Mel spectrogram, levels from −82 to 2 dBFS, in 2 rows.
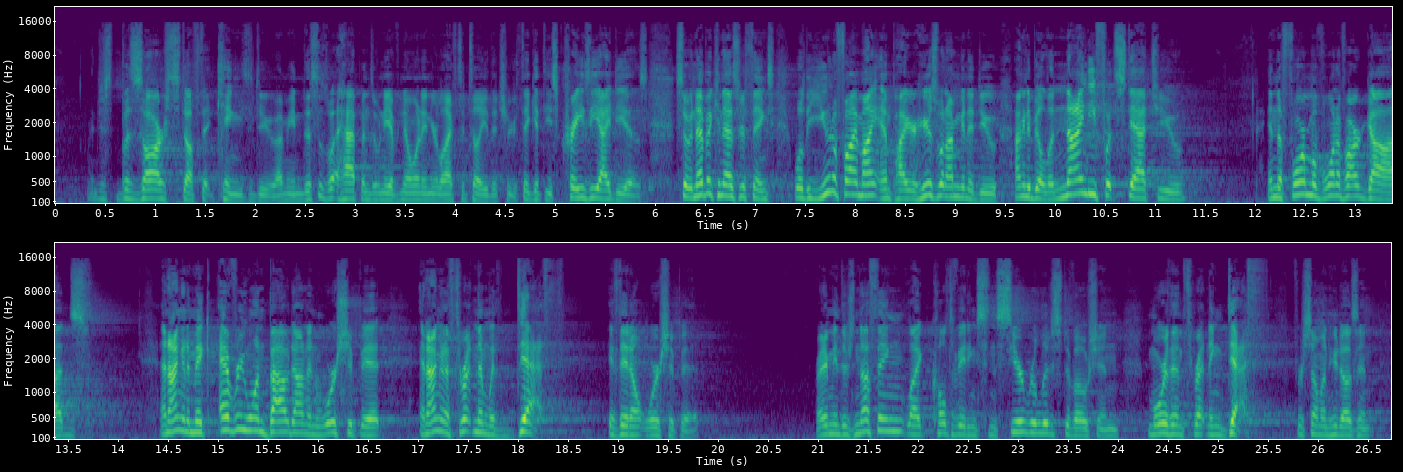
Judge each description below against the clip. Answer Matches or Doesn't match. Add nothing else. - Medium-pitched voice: Matches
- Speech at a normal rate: Doesn't match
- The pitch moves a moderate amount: Doesn't match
